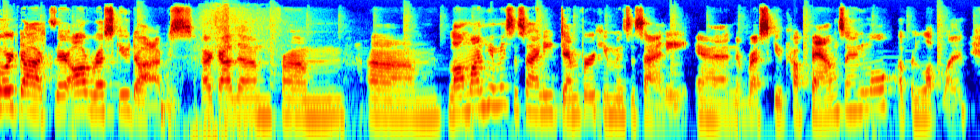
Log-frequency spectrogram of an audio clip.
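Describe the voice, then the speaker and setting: Speaking at a moderate pace with hardly any pauses, a woman with a slight Chinese accent keeps a medium pitch and ordinary pitch variation. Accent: slight Chinese accent, barely audible. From southern China, near Hong Kong. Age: 30s. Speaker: gym member. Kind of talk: interview.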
